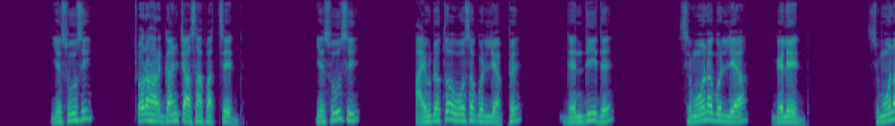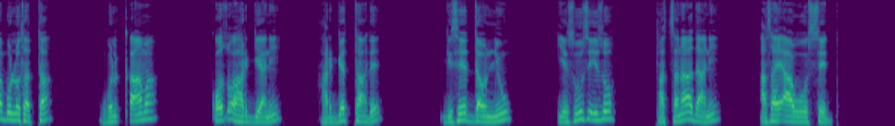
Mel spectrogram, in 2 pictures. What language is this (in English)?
Dawro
